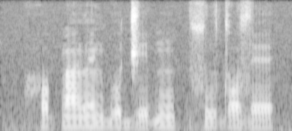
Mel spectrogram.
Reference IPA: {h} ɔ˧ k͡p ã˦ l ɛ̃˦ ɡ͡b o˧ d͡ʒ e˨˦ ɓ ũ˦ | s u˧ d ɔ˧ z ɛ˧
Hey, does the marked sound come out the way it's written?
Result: yes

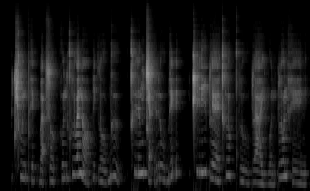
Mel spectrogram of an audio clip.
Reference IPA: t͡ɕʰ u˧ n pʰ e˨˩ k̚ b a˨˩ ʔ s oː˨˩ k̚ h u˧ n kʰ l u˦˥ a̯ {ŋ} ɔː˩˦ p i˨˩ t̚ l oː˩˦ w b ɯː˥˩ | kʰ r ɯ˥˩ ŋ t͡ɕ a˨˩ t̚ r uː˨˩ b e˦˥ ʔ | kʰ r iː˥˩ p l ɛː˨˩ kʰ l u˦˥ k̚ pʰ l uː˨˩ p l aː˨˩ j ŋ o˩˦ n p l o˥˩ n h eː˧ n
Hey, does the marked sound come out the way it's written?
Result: no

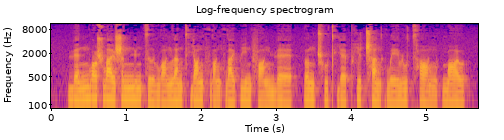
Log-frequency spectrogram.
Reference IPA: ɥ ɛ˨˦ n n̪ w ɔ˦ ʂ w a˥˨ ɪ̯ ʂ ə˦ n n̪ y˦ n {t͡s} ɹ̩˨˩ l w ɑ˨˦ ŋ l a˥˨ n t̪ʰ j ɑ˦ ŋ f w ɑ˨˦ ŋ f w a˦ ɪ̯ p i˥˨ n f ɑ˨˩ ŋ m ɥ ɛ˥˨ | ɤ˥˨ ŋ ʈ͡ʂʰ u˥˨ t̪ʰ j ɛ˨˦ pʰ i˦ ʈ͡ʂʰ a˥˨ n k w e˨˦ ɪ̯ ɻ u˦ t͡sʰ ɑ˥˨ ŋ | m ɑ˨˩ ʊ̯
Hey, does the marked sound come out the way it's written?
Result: yes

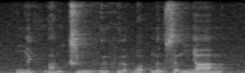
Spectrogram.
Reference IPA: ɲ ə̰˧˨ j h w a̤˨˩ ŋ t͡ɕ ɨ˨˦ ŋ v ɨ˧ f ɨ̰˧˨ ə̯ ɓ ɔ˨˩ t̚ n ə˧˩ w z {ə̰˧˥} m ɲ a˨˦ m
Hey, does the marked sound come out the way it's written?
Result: yes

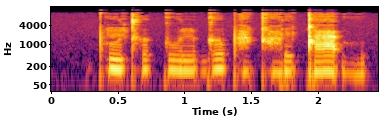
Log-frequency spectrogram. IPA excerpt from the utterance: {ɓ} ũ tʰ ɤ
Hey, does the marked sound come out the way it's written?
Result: no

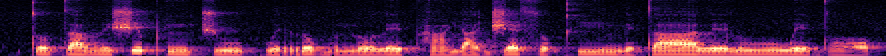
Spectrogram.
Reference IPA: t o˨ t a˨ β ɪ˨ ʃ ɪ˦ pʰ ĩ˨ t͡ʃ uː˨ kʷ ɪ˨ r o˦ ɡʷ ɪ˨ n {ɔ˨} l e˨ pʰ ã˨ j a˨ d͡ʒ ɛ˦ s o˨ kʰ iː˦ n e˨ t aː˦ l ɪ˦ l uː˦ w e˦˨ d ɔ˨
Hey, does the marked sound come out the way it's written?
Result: no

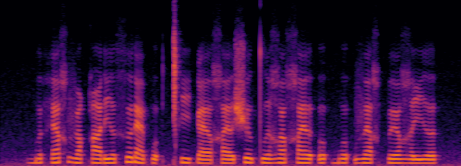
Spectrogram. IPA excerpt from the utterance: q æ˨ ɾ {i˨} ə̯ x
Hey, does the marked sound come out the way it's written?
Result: yes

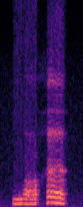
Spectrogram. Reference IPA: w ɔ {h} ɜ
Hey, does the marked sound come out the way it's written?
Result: yes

